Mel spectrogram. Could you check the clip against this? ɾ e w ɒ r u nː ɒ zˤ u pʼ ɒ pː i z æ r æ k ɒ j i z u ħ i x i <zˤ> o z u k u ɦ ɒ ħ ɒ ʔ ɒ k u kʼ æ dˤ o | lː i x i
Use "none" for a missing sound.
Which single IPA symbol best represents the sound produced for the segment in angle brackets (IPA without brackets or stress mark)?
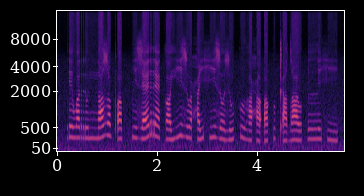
z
